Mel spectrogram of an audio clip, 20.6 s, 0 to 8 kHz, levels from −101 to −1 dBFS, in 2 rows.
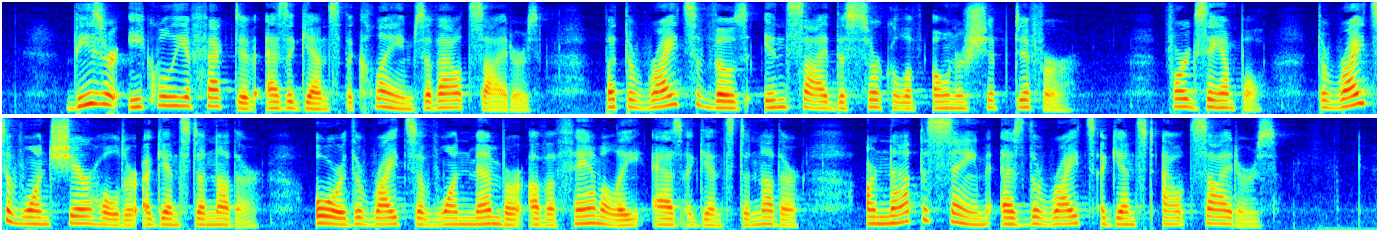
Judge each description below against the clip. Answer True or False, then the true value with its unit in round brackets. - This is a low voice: False (170 Hz)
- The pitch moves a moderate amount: True (3.3 semitones)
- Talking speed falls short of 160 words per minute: True (150 wpm)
